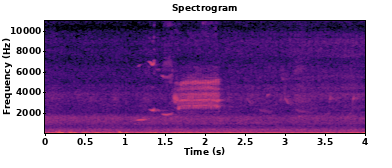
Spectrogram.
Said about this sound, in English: There she is. That was the mother bird. Did you hear her?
